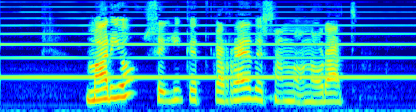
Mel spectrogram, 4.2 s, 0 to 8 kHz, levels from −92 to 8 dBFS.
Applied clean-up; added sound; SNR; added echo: none; Bowed string instrument; 10 dB; none.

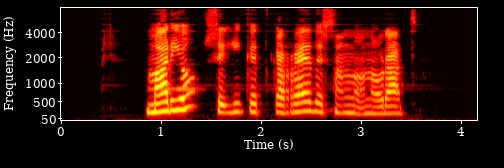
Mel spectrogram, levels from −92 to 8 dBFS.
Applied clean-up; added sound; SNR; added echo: neural mask model DeepFilterNet 3.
